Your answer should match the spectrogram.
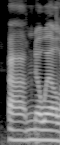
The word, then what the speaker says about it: Noel: Noel like Christmas, Noel.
